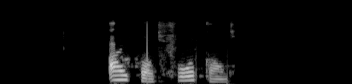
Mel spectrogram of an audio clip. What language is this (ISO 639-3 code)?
fry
